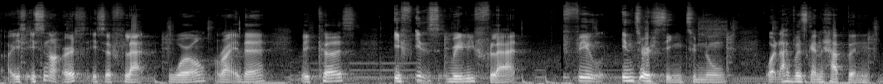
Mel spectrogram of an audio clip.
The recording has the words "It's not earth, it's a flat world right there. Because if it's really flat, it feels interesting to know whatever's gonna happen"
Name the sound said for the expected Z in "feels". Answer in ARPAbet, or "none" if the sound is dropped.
none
